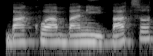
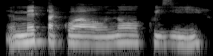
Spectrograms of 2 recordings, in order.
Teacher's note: Por ejemplo, esos tres, bakwa, bani y batso, tienen el acento en la primera sílaba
